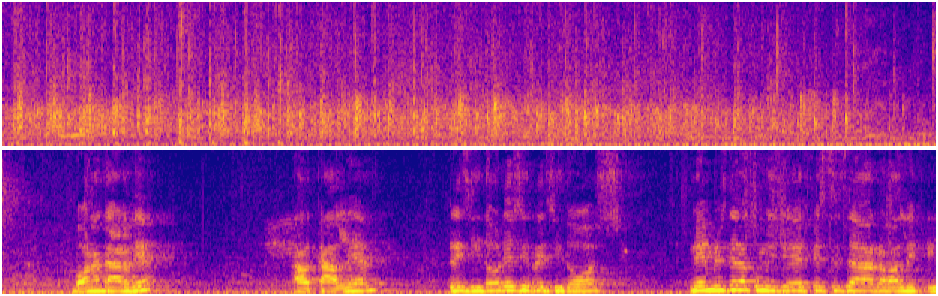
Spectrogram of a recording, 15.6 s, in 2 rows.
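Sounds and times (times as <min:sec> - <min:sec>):
crowd applauding: 0:00.0 - 0:08.4
low steady hum: 0:00.0 - 0:15.5
speech: 0:08.4 - 0:09.2, 0:10.2 - 0:15.5.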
